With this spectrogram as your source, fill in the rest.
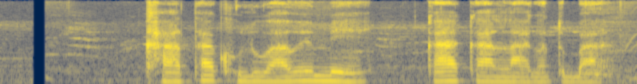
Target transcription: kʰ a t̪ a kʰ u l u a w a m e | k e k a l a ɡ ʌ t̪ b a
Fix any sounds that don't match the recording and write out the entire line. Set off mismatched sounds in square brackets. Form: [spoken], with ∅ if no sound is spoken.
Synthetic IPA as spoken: kʰ a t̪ a kʰ u l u a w [e] m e | k [a] k a l a ɡ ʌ t̪ b a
